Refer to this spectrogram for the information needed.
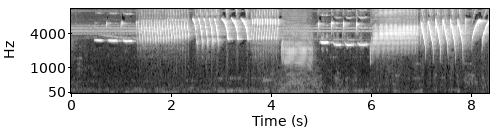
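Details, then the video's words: Canary lure song for training young canaries. Varied phrases change quickly: thin steady whistles, dense buzzy rattles, rapid rolling trills and a lower harsh burst, with sweeping whistled notes at the end. "SUARA BURUNG KENARI PANCINGAN MASTERAN PAUD BIAR GACOR PANJANG"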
